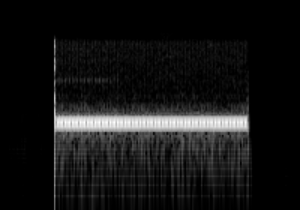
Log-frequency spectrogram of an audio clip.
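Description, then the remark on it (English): A single loud, steady ringback tone from an outgoing phone call plays for about two seconds, a flat electronic hum that starts and stops abruptly, with silence before and after. “All right, it's ringing. It's ringing.”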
